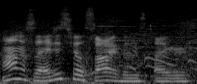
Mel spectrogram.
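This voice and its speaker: A woman giving casual, rambling, soft-hearted live commentary as she streams a video game, speaking into a close mic. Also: fairly low pitch, lively intonation, fast talker, over music.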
